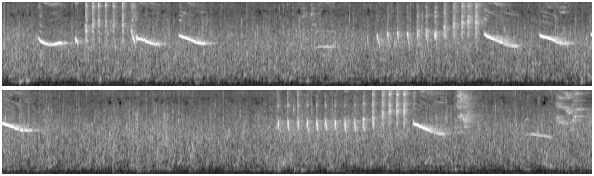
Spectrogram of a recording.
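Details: Repeated bright, falling whistles from a kapas tembak bulbul, often in twos or threes, mixed with occasional rapid buzzy trills and a few soft low notes, over steady gurgling water in a tutor recording for cage birds.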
